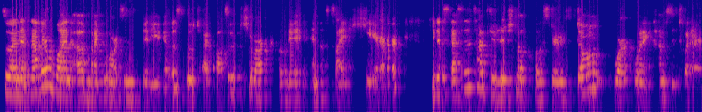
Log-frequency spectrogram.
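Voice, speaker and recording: A woman's voice: on the high side, very animated, brisk, vocal fry, rough recording. A woman giving an online conference presentation, explaining slide by slide, her call audio cutting out with static. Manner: explains slide by slide, starting sentences with "so". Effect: audio cutting out with static on a video call. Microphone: computer mic on a video call.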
